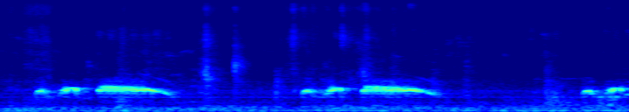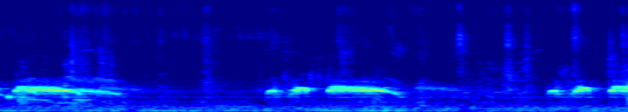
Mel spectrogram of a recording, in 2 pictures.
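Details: Spotted dove among captive breeding doves, cooing low and soft. Two-part coos repeat about every two seconds, a short note followed by a longer rolling one, with faint clicks and room sounds between.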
